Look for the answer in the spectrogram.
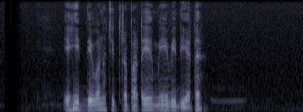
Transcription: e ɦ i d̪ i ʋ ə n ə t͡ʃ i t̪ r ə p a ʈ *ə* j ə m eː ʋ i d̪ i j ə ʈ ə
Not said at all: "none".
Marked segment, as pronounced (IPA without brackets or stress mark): ə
